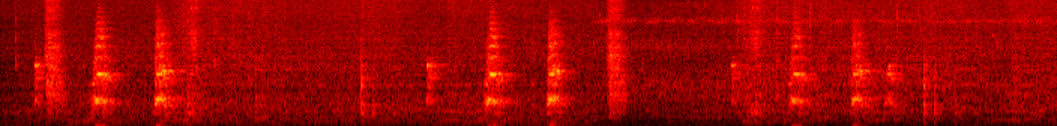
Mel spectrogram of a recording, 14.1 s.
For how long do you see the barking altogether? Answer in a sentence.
You can hear the barking for 6 seconds altogether.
